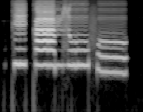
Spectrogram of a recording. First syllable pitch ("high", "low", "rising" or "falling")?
high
